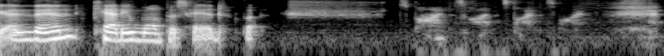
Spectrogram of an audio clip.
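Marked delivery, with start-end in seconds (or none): 1.8-5.0 soft conspiratorial whisper; hushed whisper. Acted. Hushing her own worry to chat, whispered. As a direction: whisper it like a secret to yourself.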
